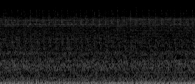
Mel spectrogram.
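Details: 2015 Vauxhall Corsa E 1.4 Ecotec, codes P0300 misfire and P0171 system lean, complaint misfire and lack of power, no air leak found, runs better with MAF disconnected: low uneven idle with slight stumble and steady hiss; rough idle.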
